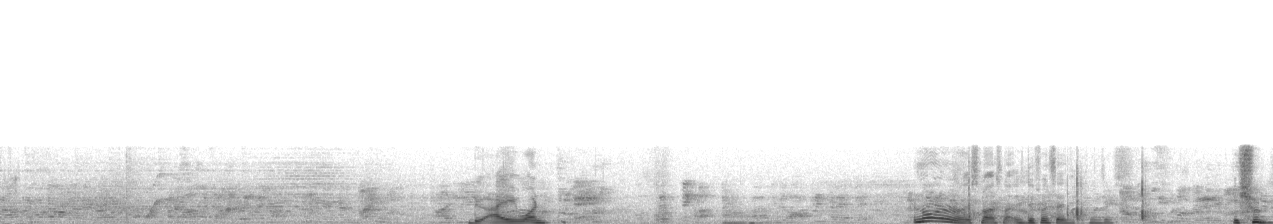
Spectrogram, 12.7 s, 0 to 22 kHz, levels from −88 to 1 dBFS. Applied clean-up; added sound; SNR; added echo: none; none; none; none.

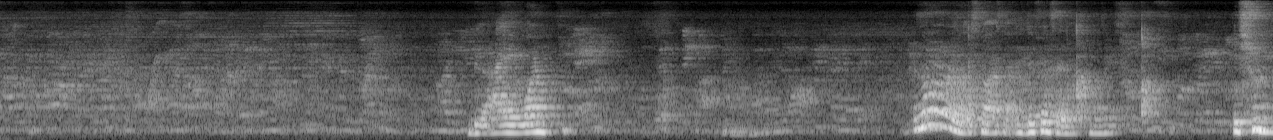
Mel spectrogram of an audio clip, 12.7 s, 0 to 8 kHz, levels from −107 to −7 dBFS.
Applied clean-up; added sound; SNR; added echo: none; none; none; reverberation time 0.7 s.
